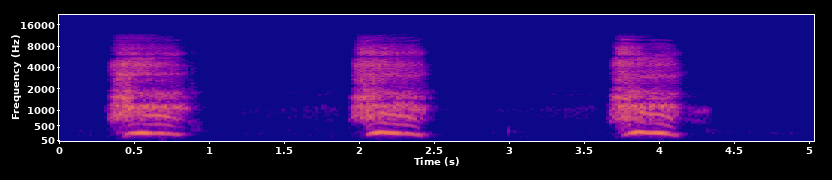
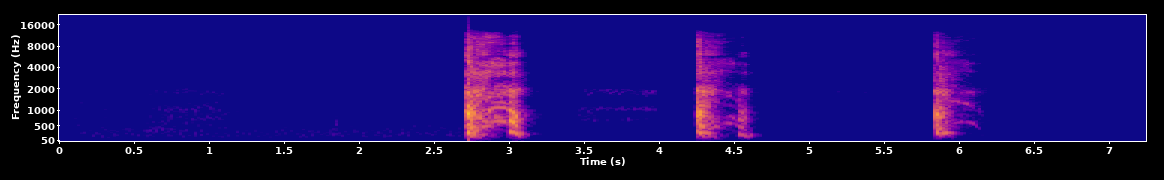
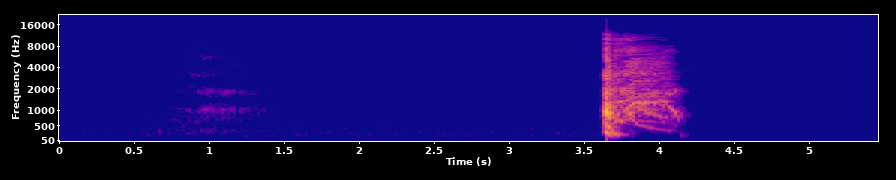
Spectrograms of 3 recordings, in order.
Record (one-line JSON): {"exhalation_length": "5.0 s", "exhalation_amplitude": 7908, "exhalation_signal_mean_std_ratio": 0.45, "three_cough_length": "7.3 s", "three_cough_amplitude": 29203, "three_cough_signal_mean_std_ratio": 0.18, "cough_length": "5.5 s", "cough_amplitude": 29204, "cough_signal_mean_std_ratio": 0.15, "survey_phase": "beta (2021-08-13 to 2022-03-07)", "age": "65+", "gender": "Female", "wearing_mask": "No", "symptom_none": true, "smoker_status": "Ex-smoker", "respiratory_condition_asthma": false, "respiratory_condition_other": false, "recruitment_source": "REACT", "submission_delay": "3 days", "covid_test_result": "Negative", "covid_test_method": "RT-qPCR", "influenza_a_test_result": "Negative", "influenza_b_test_result": "Negative"}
